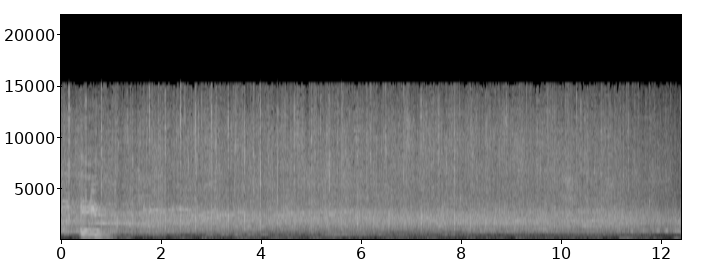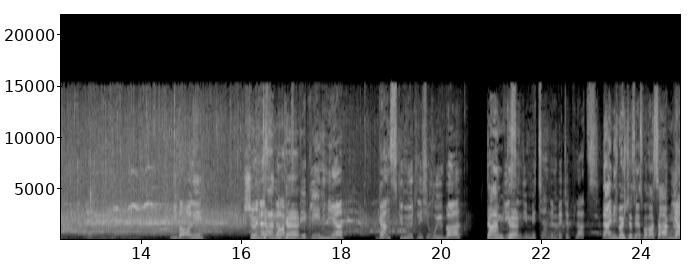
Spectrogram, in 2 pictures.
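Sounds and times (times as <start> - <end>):
large audience applause: 0.0 - 20.6
speech: 0.4 - 1.2, 14.8 - 15.4, 16.1 - 24.7
faint crowd murmur: 2.9 - 11.6.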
